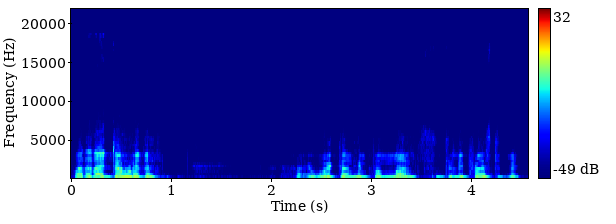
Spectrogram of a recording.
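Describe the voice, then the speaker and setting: A man's voice: medium pitch, wildly swooping pitch, normal speed, no echo. A man playing a cornered, unstable killer in a 1950s radio crime drama, with an agitated, melodramatic delivery. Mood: broken, desperate. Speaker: actor playing the villain. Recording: dull, dry old radio recording.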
